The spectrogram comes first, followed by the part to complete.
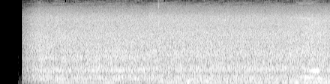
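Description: A moment of silence, then a steady rushing hiss with a low hum beneath it, starting abruptly a fraction of a second in and holding even throughout.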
